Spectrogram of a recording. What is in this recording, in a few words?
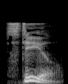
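"steel", English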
